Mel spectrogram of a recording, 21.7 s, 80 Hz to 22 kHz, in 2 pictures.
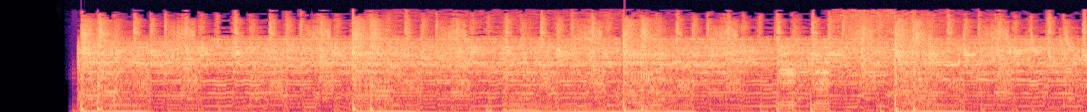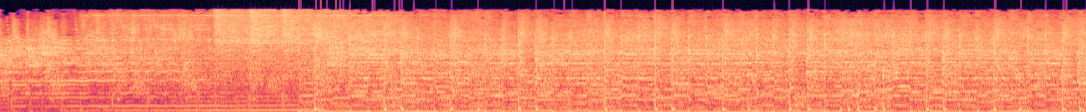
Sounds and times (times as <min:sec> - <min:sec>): Progressive rock: 0:00.7 - 0:21.7
Punk rock: 0:00.8 - 0:21.7.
